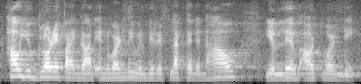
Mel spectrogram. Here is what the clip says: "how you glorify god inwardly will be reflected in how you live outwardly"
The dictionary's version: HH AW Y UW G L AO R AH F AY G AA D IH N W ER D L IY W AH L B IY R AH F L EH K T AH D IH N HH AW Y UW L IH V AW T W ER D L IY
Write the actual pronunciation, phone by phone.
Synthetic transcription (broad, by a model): HH AW Y UW G L AO R AH F AY G AA D IH N W ER D L IY W AH L B IY R AH F L EH K T AH D IH N HH AW Y UW L IH V AW T W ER D L IY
